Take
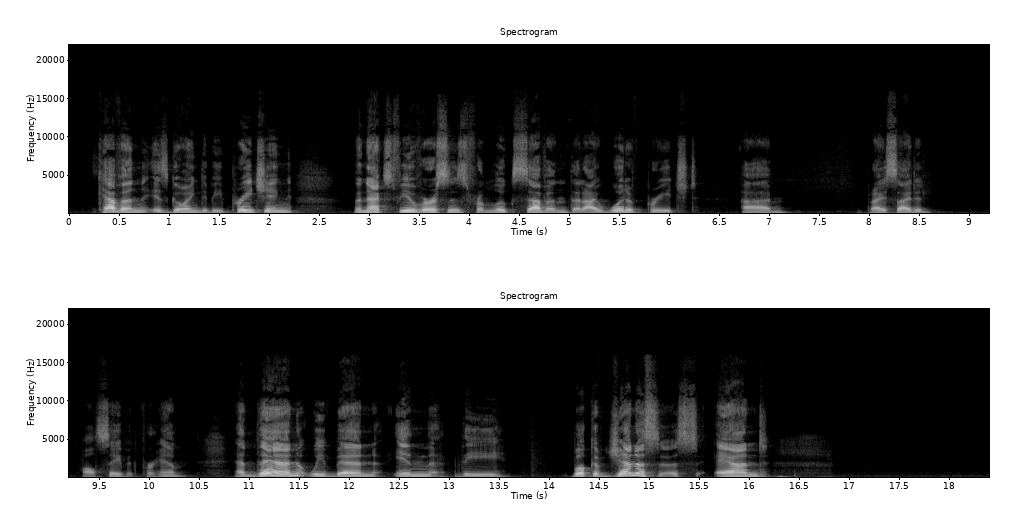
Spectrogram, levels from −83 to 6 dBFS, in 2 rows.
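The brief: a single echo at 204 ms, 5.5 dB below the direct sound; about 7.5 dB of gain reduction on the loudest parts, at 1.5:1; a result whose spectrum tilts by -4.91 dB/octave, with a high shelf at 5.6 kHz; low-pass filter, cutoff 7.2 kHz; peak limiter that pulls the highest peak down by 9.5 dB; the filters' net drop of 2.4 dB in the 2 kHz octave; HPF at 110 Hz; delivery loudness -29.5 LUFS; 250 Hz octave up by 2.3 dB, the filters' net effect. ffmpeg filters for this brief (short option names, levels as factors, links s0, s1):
-af "highpass=110,lowpass=7200,equalizer=f=250:t=o:g=3.5,equalizer=f=2000:t=o:g=-3.5,highshelf=f=5600:g=5,acompressor=threshold=0.0224:ratio=1.5,alimiter=limit=0.0841:level=0:latency=1,aecho=1:1:204:0.531,volume=1.41"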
